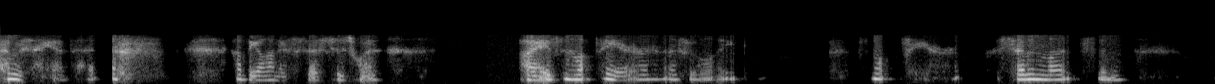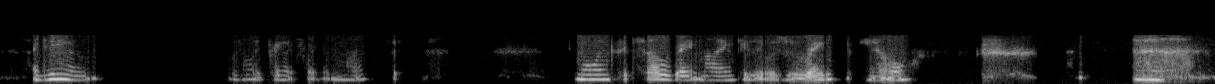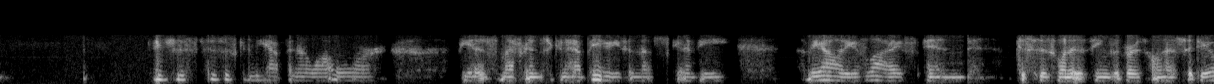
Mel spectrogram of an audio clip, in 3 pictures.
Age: 30-49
